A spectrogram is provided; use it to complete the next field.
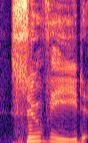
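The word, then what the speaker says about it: sous vide: Let me just basically say suvi. Mhm. That's how it's pronounced.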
